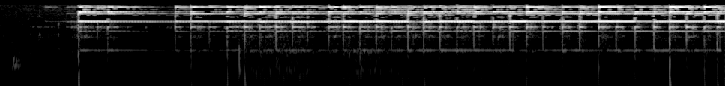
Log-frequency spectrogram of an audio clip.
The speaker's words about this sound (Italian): Dov'è la mia campana qua? Eccola qui.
